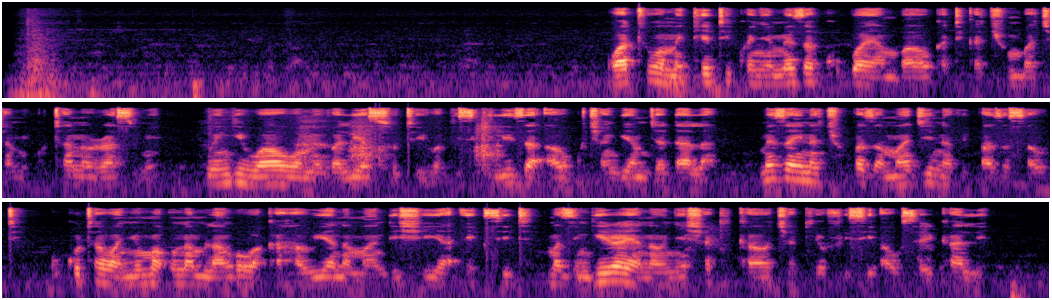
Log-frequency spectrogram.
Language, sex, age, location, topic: Swahili, male, 18-24, Nairobi, education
